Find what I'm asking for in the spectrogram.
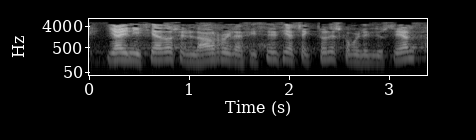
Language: Spanish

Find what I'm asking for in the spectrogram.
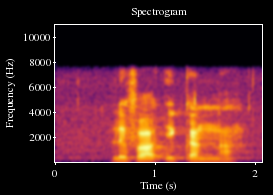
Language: Tswana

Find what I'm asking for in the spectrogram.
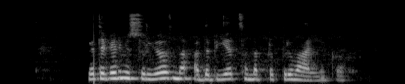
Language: Belarusian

